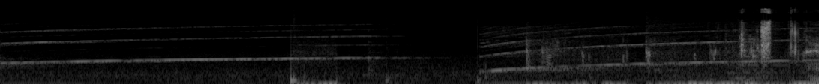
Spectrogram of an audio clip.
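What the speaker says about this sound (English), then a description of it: "please turn off that alarm since that's your job" A rising, wailing alarm tone in the video game Life Is Strange, clear harmonics that sweep upward, a brief break, then the wail starts again louder, with scattered clanks and knocks behind it.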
